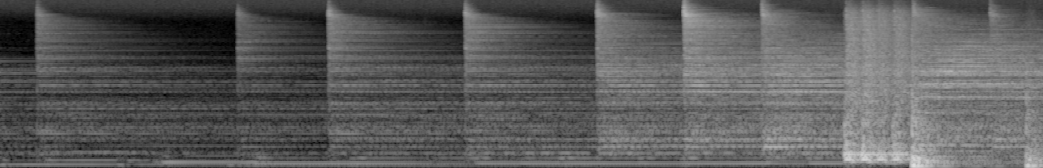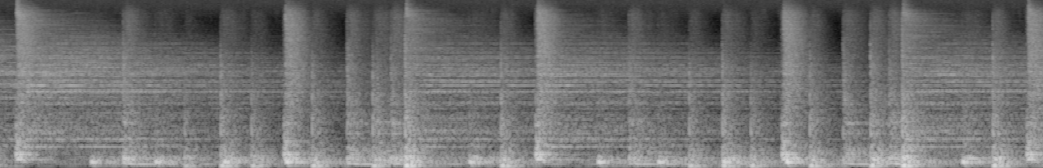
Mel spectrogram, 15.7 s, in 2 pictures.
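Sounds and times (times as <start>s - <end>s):
drums recorded with an omni stereo PZM microphone: 4.5s - 15.6s.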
